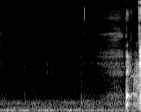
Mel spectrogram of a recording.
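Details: Sneeze after an itchy, tickly nose: a quiet room, then a loud, sudden burst of air at the end, cut off as it happens.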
